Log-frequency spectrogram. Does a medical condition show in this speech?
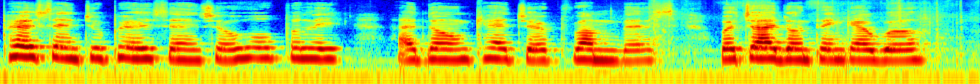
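Yes: anoxic brain injury.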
